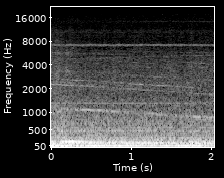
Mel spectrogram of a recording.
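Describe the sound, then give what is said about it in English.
An F Market city transit bus running, with a steady, loud low-pitched engine rumble and faint high whining tones throughout, with no one speaking. “This F Market bus.”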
